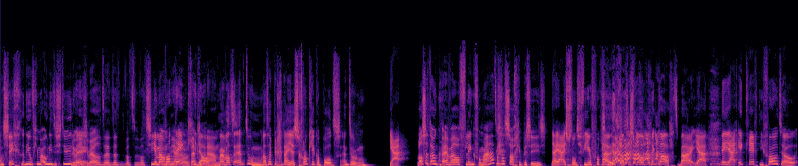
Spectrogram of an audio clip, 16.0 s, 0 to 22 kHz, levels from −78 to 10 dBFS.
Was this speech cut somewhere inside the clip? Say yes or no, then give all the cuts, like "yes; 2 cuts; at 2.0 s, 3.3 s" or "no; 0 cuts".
no; 0 cuts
